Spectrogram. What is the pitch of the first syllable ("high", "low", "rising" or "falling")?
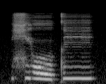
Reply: falling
